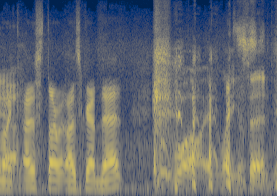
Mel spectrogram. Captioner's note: laughs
